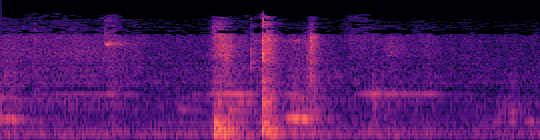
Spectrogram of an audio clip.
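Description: Plastic parts knock and clatter.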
